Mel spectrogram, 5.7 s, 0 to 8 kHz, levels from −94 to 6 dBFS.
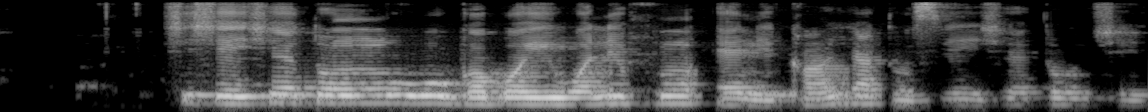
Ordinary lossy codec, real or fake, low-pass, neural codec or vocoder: none; real; 7.2 kHz; none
